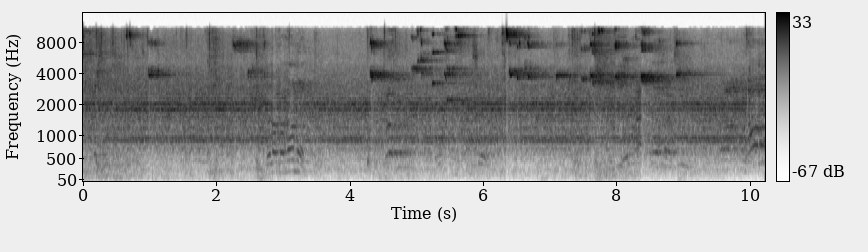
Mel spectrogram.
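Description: Basketball shoes squeak on a hardwood court in a large echoing hall.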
